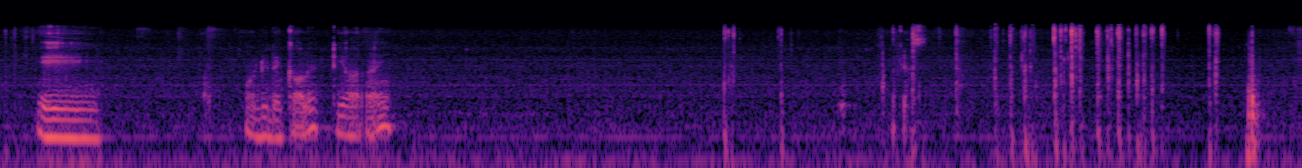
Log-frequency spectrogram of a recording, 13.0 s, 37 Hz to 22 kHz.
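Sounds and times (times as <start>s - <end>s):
keyboard typing: 7.3s - 8.0s, 8.9s - 12.3s.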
